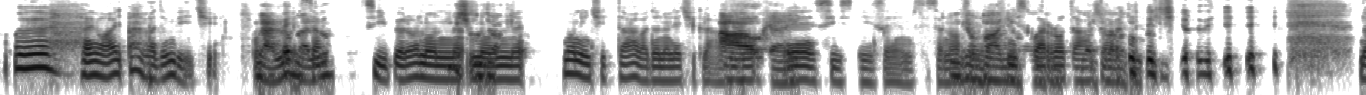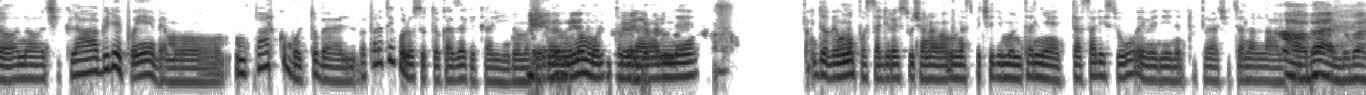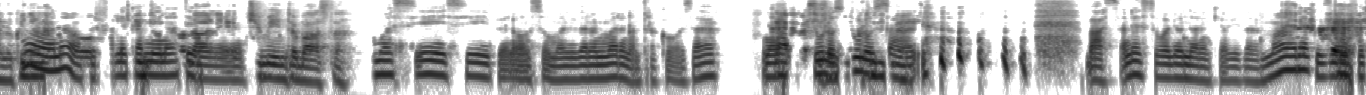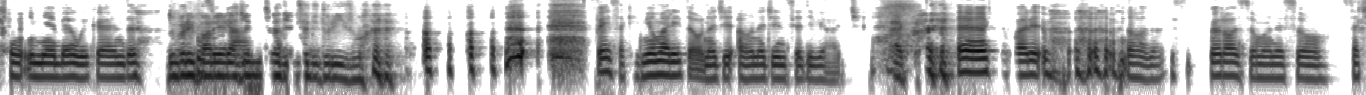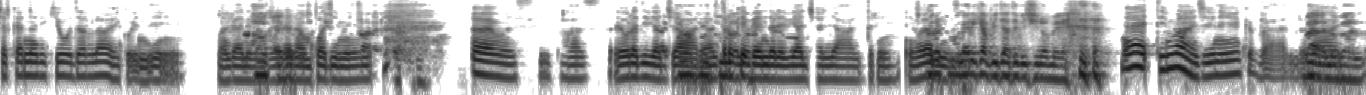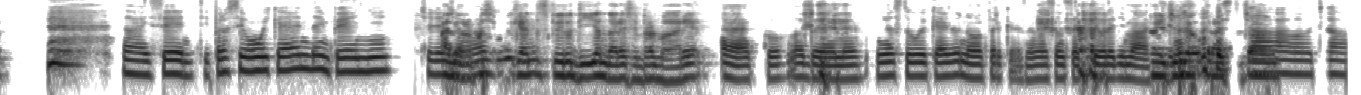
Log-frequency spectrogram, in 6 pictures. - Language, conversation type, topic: Italian, unstructured, Cosa ti rende più felice durante il weekend?
- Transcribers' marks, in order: tapping; exhale; distorted speech; unintelligible speech; static; chuckle; laughing while speaking: "nel giro di"; sniff; "proprio" said as "propio"; other background noise; unintelligible speech; chuckle; chuckle; chuckle; chuckle; laugh; sniff; laughing while speaking: "pareva"; chuckle; unintelligible speech; unintelligible speech; chuckle; chuckle; chuckle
